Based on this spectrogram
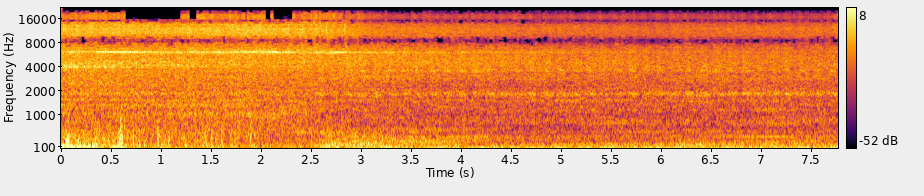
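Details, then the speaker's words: Used LKQ junkyard 5.7 Hemi V8 freshly installed in a Dodge Ram 1500, first start after reassembly and fluids: quiet, smooth, even idle with low rumble, no tapping, no smoke; healthy engine. "she sounds pretty healthy so even you go on there and turn the key all it sounds good no tapping no"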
